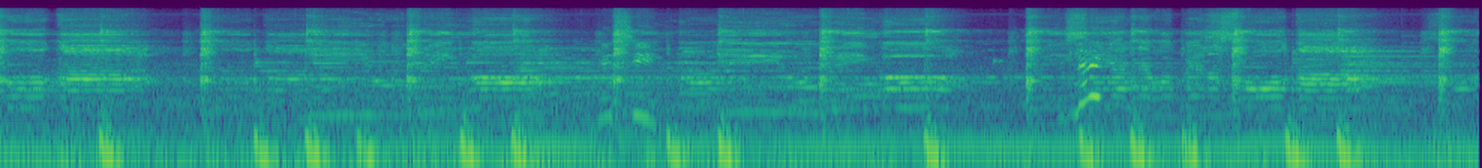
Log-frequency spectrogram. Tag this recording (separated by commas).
Music, Speech, Vehicle, Car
